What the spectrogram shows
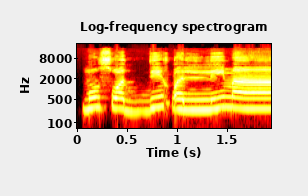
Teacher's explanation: مصدق لما، دال بھی مشدد ہے، حروف کلکلہ میں سے مشدد ہے، تو جماعوں کے ساتھ ادا کریں گے. قاف کی تنوین کو ہم لام کے اندر مکس کر دیں گے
